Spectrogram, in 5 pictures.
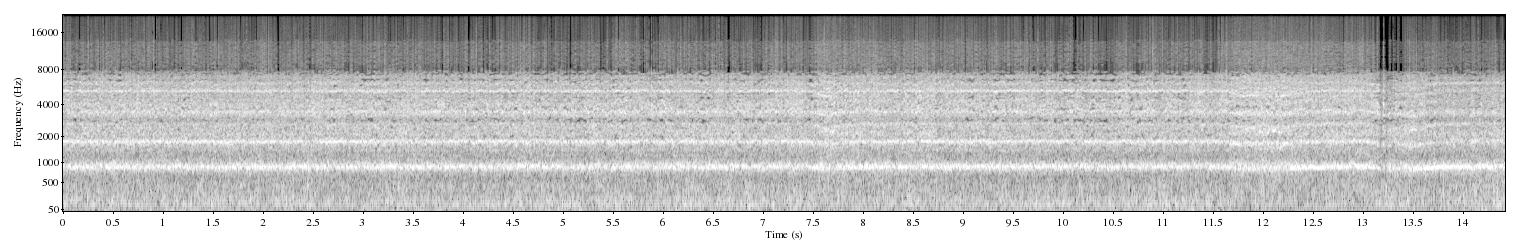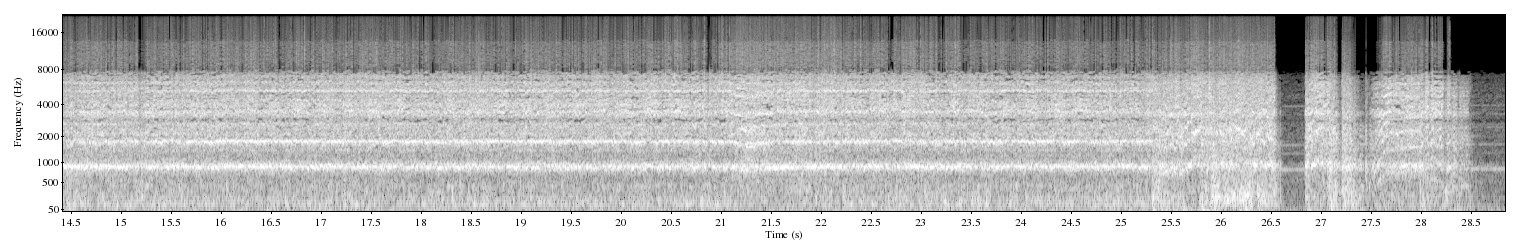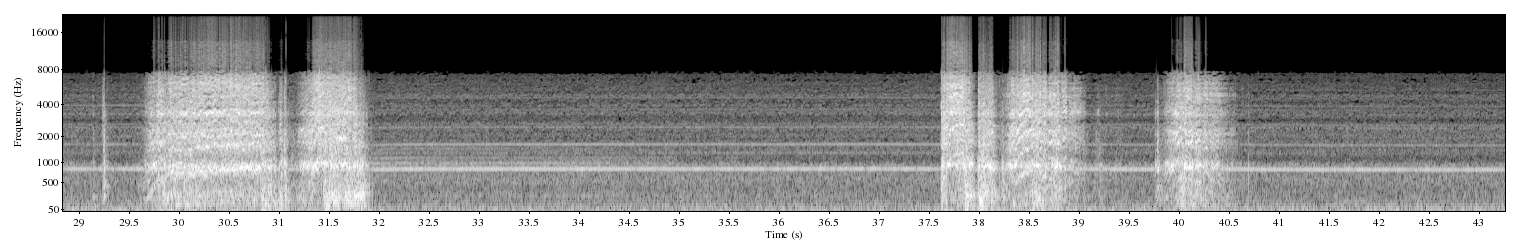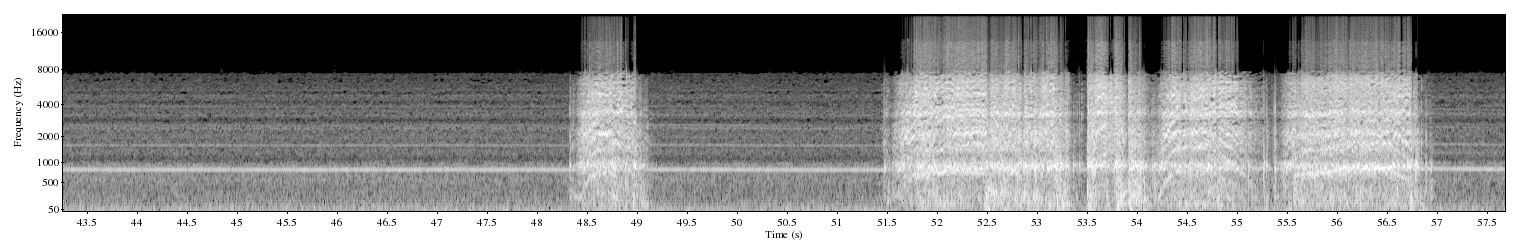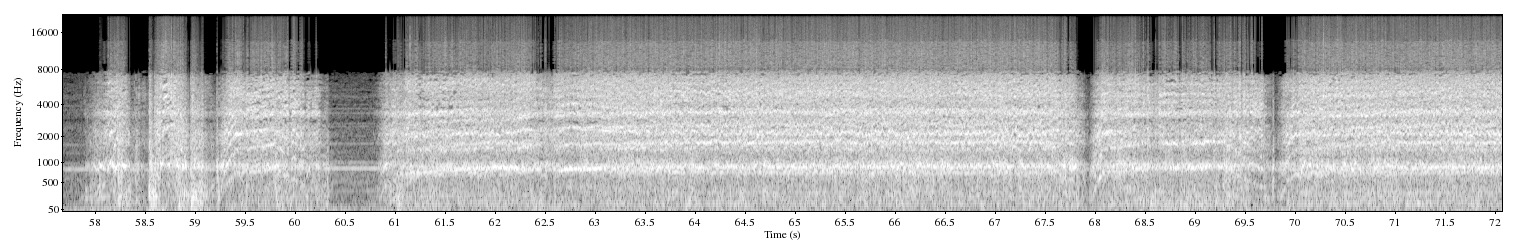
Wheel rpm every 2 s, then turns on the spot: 230, 230, 230, 230, 230, 230, 220, 230, 230, 230, 230, 230, 230, 170, 40, 140, 20, 0, 10, 60, 20, 0, 0, 0, 30, 20, 140, 100, 70, 80, 90, 210, 210, 210, 160, 170.
28-30 52-54 56-58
